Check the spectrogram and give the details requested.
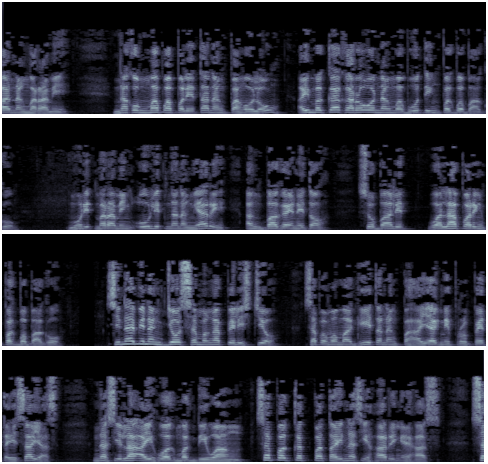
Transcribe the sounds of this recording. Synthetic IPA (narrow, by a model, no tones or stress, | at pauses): nɐŋmɐɾaːmɪ | nɐkoŋmɐp̬apɐlɪt̪anɐŋpɐŋuːlo̞ | ʔɐjmɐɡ̚kaːkɐɾoʔo̞nːɐŋmɐbuːt̪ɪŋpɐɡ̚bɐbaːɡo̞ | ŋuːnɪt̪̚mɐɾaːmɪŋuːlɪt̪̚nɐnɐŋjaːɾɪ | ʔɐŋbaːɡɐjnɪt̪o̞ | sobaːlɪt̪̚ | wɐlapɐɾɪŋpɐɡ̚bɐbaːɡo̞ | sɪnaːbɪnɐŋd͡ʒjo̞sːɐmɐŋapɪlɪst̪o | sɐpɐmamɐɡiːt̪ɐnːɐŋpɐɦɐjaɡ̚nɪpɾopɛt̪ɐɪsajɐs | nɐsɪlaʔɐjhʊwaɡ̚mɐɡ̚d̪ɪwaŋsɐpɐɡ̚kɐt̪̚pɐt̪ajnɐsɪɦaːɾɪŋɛhasː | ɐ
